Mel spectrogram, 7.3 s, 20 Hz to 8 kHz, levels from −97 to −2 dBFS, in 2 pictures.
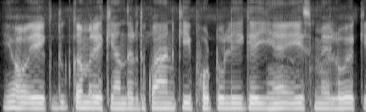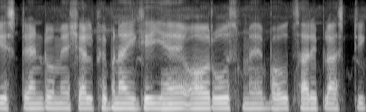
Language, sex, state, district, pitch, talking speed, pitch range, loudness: Hindi, male, Himachal Pradesh, Shimla, 135 Hz, 220 wpm, 135-140 Hz, -18 LUFS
